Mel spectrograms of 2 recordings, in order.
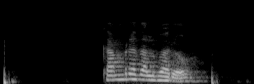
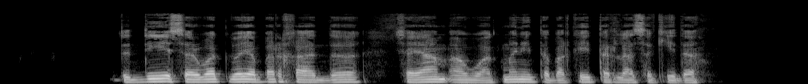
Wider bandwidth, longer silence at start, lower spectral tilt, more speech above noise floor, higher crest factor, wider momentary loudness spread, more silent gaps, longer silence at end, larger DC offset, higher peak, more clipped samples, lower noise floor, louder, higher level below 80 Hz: second, 7.6 kHz vs 11.5 kHz; second, 0.05 s vs 1.15 s; first, -9 dB/octave vs -6 dB/octave; second, 55 dB vs 69 dB; about the same, 18 dB vs 16 dB; first, 21 LU vs 9 LU; neither; second, 0.4 s vs 1.05 s; neither; second, -8 dBFS vs -4 dBFS; neither; second, -78 dBFS vs -89 dBFS; second, -24 LUFS vs -21 LUFS; about the same, -44 dBFS vs -48 dBFS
